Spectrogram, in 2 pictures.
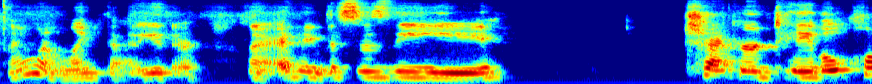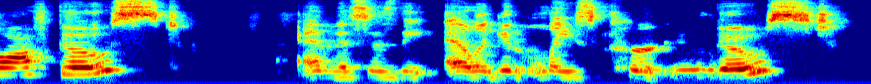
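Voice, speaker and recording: A bookseller in her twenties with an American accent reads a children's picture book aloud at a storytime event held in a small room at home. She reads expressively with casual, chatty asides, her mid-range voice unhurried and lively in intonation.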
